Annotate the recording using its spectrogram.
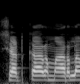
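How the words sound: The first word begins with a sh sound. "षटकार मारला म्हणताना"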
